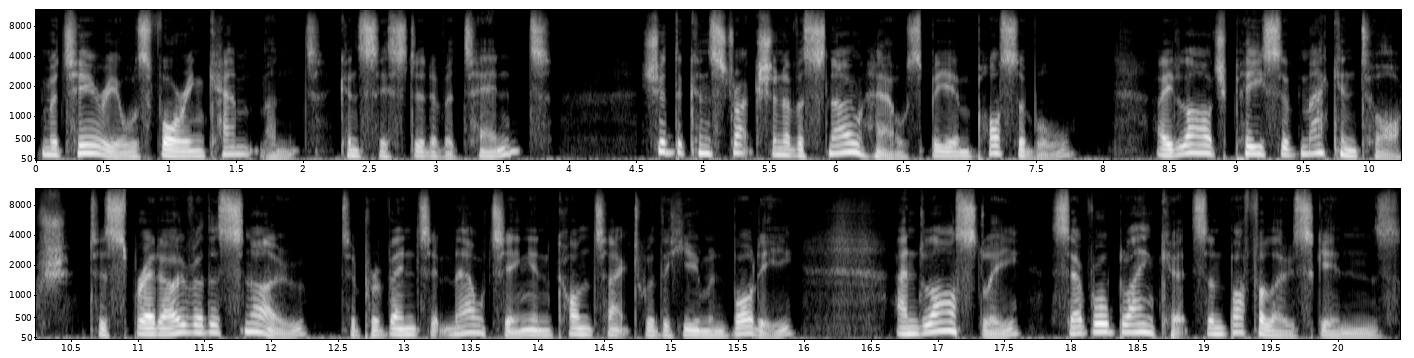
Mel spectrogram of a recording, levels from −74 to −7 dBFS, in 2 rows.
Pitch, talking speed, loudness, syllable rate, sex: 125 Hz, 130 wpm, -19 LUFS, 4.0 syllables/s, male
